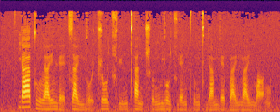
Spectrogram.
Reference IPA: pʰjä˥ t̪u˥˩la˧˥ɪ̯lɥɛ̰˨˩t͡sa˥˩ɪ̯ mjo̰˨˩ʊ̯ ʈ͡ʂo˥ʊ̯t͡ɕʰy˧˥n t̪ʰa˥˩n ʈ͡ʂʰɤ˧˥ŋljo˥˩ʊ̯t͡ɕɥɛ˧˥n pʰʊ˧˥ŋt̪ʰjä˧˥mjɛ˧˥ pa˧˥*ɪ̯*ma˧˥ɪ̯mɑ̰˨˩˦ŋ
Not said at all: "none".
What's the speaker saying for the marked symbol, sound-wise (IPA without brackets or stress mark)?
ɪ̯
